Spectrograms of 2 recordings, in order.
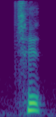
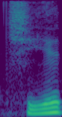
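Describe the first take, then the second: First: It is said as one syllable, che. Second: It is said as two syllables, chi-e. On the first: This is the form used in other dialects. "チェということで小さい絵に変わっちゃうと" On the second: This is the Shizunai dialect form. "静内方言では知恵という言い方をしますが"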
